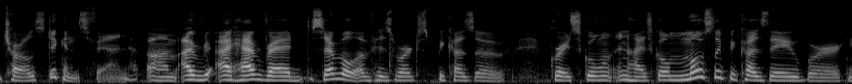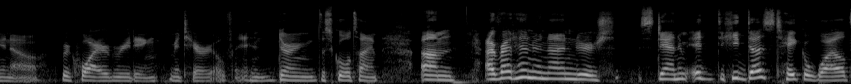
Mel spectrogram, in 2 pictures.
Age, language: 20-39, English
